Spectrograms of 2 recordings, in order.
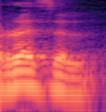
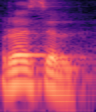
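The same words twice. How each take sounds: No difference in how they are said.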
